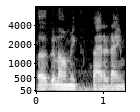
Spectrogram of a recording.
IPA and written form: ˌɜːrɡəˈnɒmɪk ˈpærədaɪm (ergonomic paradigm)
